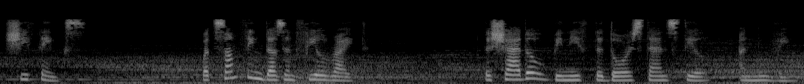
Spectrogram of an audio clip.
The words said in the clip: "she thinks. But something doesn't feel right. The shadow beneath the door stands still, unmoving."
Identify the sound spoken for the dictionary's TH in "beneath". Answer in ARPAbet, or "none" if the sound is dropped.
TH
